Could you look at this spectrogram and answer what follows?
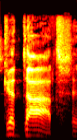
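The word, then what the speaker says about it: Gadot: and Brendan it is G do is how it's pronounced yeah it's like dot with a g in front of it I know we've talked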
